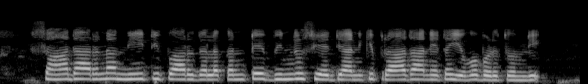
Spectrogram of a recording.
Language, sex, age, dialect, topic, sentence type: Telugu, female, 25-30, Southern, agriculture, statement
